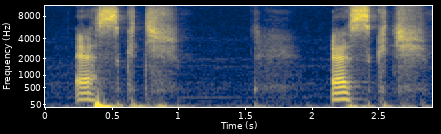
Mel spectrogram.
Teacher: Você percebe que os meus sons finais são kt, kt. Não tem vogal, não tem kiti. É kt, asked.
